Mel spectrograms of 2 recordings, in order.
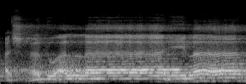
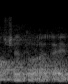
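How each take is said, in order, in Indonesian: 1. Frasa itu diucapkan keras, dengan suara penuh. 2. Frasa itu diucapkan pelan, hampir di bawah napas. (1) "Baru asyhadu alla ilaha, begitu" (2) "dalam hati pelan itu baca"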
